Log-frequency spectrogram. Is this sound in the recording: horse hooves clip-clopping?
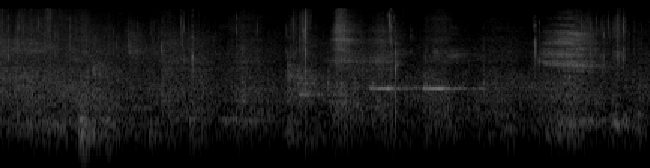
no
